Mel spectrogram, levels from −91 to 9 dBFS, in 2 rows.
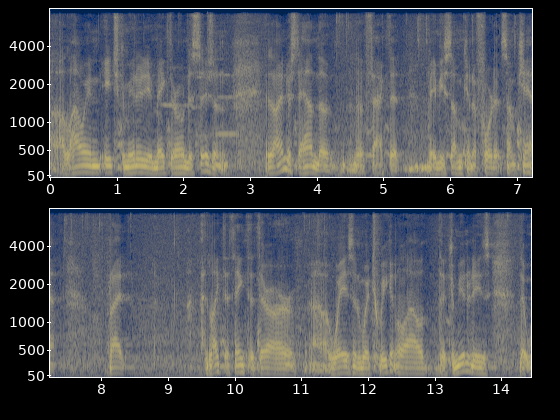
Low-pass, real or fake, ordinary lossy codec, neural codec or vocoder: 7.2 kHz; real; AAC, 48 kbps; none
